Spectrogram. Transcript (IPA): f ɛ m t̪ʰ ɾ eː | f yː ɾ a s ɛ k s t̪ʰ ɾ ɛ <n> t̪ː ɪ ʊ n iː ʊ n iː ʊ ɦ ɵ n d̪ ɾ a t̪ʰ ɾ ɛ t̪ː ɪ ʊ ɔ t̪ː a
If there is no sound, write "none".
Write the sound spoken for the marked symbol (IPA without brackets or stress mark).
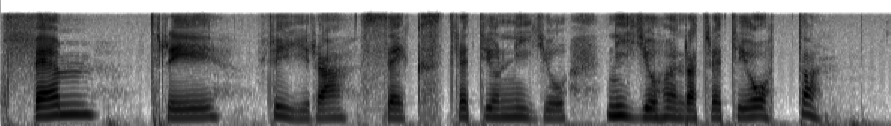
none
